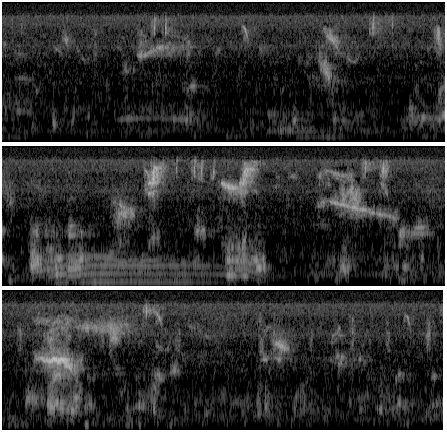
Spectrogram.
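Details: At dawn in Doñana's marshland, Spain, a dominant red deer stag with his harem near the Francisco Bernis centre gives a two-second harmonic roar to court females and warn off rivals, amid scattered chirping birdsong.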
